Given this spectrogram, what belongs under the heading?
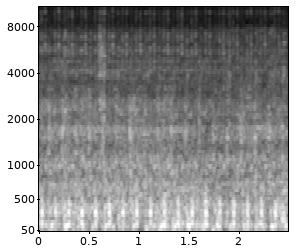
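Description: A tractor engine chugging steadily while driving along toward a rice mill, rapid rhythmic low knocking pulses, loud and close with no talk.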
